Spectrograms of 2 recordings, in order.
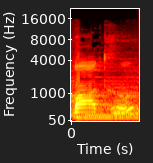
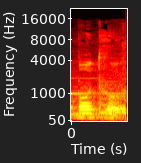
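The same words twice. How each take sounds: First: The first vowel is open, like aw. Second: The first vowel is closed, like o. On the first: This is how it is spelled. "আমরা লিখে থাকি" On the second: This is how it is actually spoken. "উচ্চারণ করতে হবে"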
